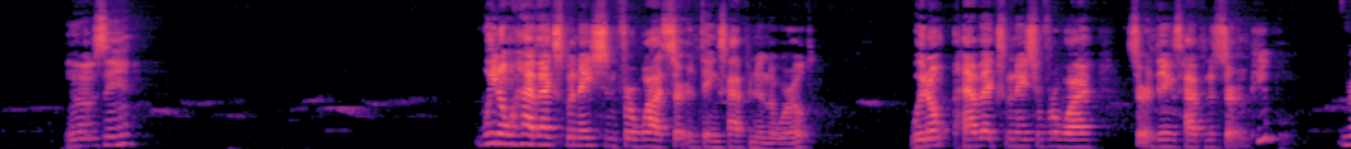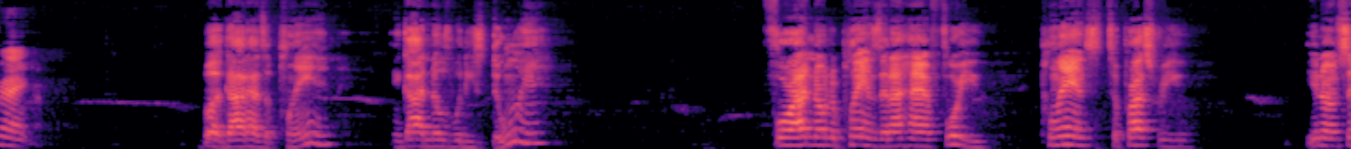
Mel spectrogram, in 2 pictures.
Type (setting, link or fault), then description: fault, poor sound quality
